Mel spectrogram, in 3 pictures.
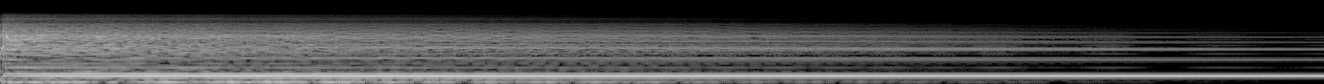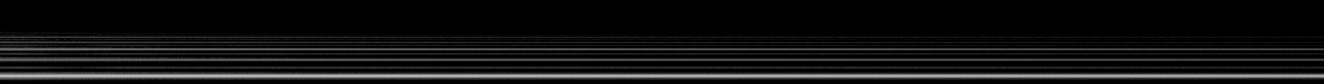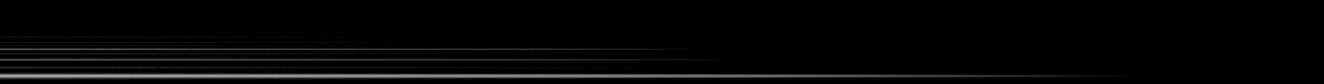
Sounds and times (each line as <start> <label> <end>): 0.0 distorted guitar 12.4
